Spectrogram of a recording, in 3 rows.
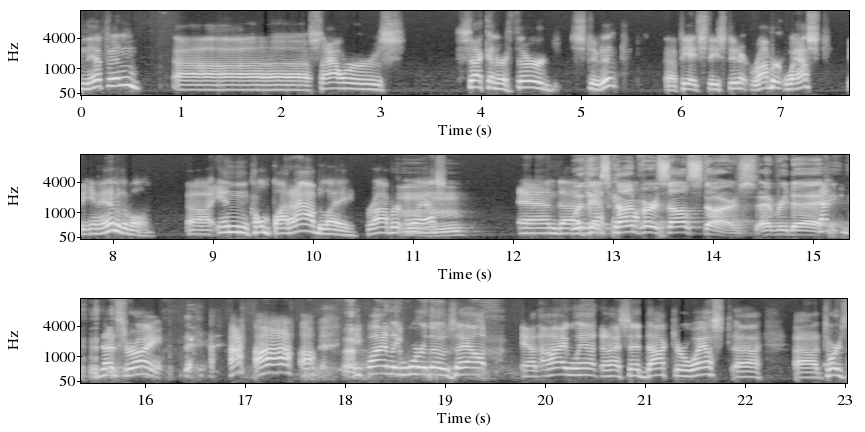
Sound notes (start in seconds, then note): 16.2 laughs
